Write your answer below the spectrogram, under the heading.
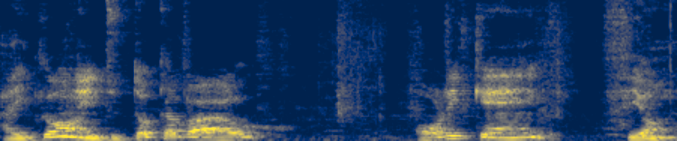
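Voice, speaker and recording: A man of medium pitch speaks at a very slow pace with ordinary pitch variation, amid audible room echo and noticeable background noise. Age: 40s. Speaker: language student. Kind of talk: prepared speaking presentation. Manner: deliberate, reading-like.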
